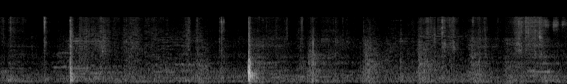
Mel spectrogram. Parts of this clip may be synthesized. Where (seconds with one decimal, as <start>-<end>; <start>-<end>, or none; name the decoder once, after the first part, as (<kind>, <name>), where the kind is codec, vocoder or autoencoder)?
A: 0.0-0.6 (codec, SNAC); 2.1-3.6; 4.7-5.7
